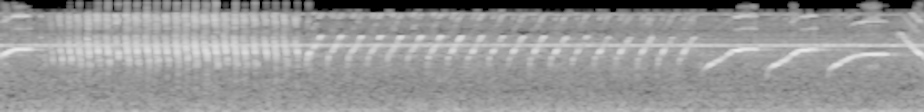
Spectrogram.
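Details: Timbrado canary song used for training canaries to sing: a fast rolling, bubbling trill gives way to an evenly pulsed high trill, then three upward-slurred clear whistles at the end.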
